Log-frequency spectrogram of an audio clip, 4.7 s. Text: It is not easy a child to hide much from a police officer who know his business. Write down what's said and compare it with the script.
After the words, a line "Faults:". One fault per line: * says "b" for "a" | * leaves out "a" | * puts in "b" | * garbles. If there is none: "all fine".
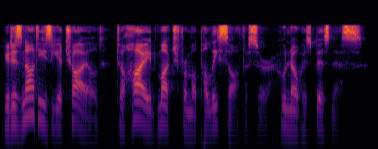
It is not easy a child to hide much from a police officer who know his business.
Faults:
all fine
